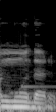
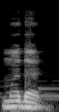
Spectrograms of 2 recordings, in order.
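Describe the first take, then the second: First: The first vowel sounds like 'o'. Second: The first vowel sounds like 'uh'. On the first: The speaker calls it wrong. "M ओ से मुंह पढ़ के और पढ़ लेते हैं मोदर, लेकिन मोदर नहीं" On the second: The speaker calls it right. "ओ का उच्चारण यहाँ पर अ हो रहा है"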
